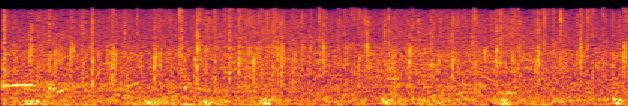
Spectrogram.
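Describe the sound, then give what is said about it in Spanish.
A large crowd applauds and cheers the King and Queen of Spain at a military parade in a sustained, dense ovation, steady in loudness throughout, with clapping and a roar of voices blending into one continuous wash of sound. “Pitada la llegada y a la salida de Pedro Sánchez, ¿qué contrasta con la ovación que hoy han recibido los Reyes de España?”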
